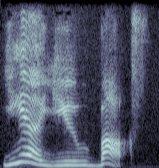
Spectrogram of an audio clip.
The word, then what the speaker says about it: YEAYUBOX: It is written as YEAYUBOX, and it's pronounced as, let me try, Yeah You Box, right? – Yeah.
